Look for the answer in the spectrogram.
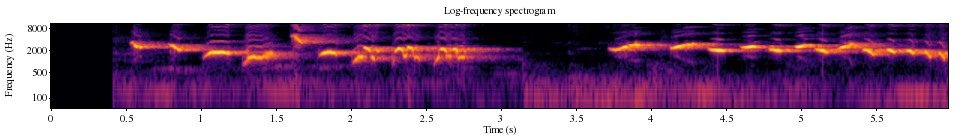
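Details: Canary-like song from a white-rumped shama: bursts of fast slurred whistles and downward sweeps, a short pause, then a brisk chain of rising and falling trills, roughly three notes per second.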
